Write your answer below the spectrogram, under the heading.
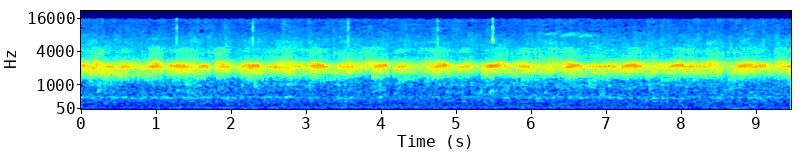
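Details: Schlegel's green tree frogs calling during the breeding season in a spring rice paddy near Sendai, Japan: a dense, unbroken chorus of rhythmic rattling croaks, one burst after another, with occasional faint ticks.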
